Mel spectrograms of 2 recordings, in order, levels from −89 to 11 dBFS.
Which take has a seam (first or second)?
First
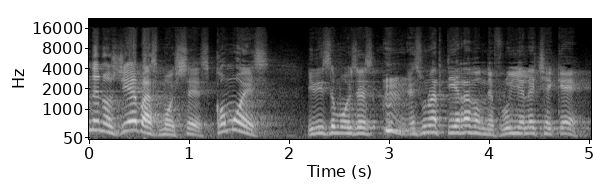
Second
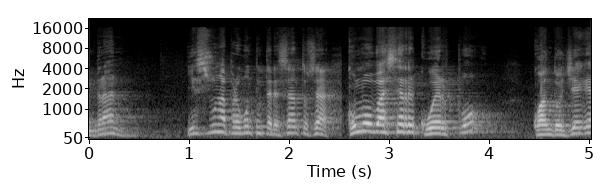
second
